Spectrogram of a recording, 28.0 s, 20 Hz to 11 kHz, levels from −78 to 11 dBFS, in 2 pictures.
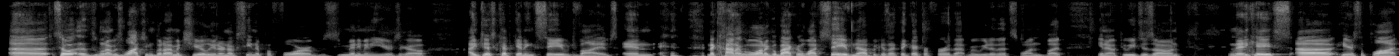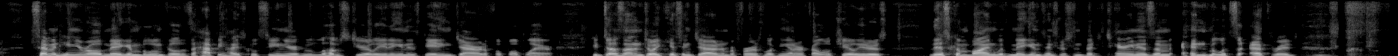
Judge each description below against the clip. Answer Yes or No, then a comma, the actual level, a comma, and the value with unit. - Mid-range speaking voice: No, low, 115 Hz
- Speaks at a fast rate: Yes, fast, 230 wpm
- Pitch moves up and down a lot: Yes, wide, 5.8 semitones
